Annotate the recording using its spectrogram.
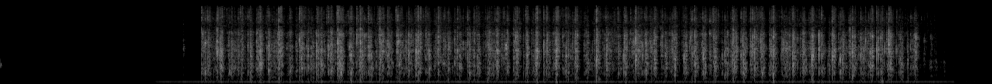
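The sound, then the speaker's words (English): A cocktail shaker full of ice rattles hard and fast for about seven seconds, a dense, bright, steady clatter that stops abruptly, with a faint low hum underneath throughout. “And for the happiest sound everybody likes, we're going to shake this up.”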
